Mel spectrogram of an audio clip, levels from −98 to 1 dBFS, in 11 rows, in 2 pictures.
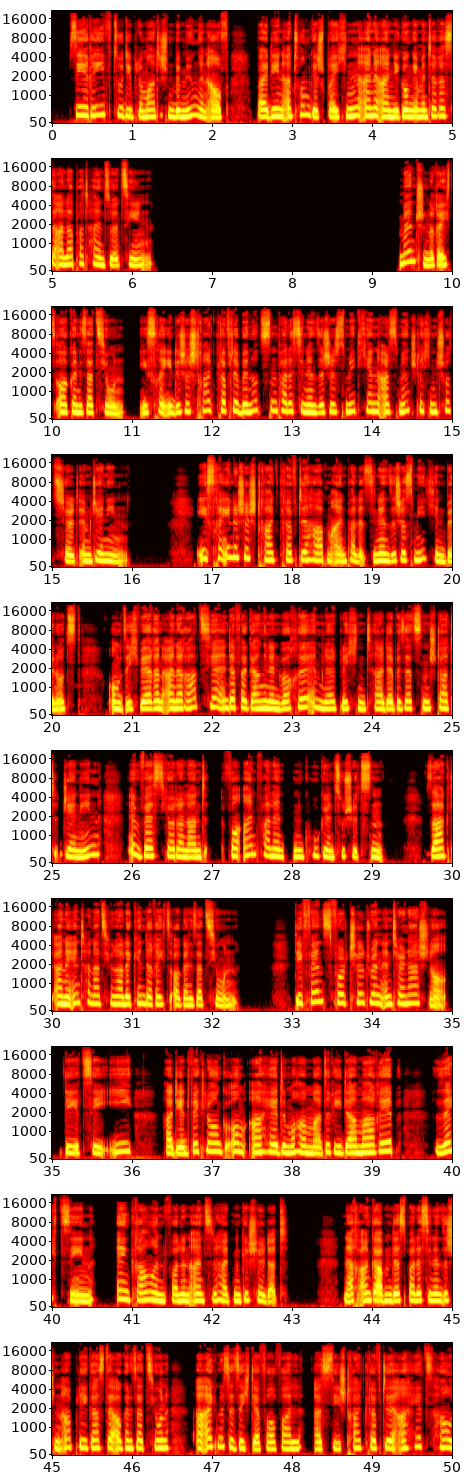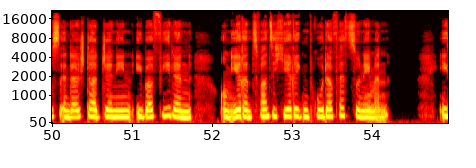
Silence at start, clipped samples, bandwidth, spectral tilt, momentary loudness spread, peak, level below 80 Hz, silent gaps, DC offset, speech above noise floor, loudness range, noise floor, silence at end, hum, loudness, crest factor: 0.25 s; under 0.1%; over 20 kHz; -4 dB/octave; 6 LU; -2 dBFS; -56 dBFS; 6.31-9.30 s; under 0.1%; 45 dB; 4 LU; -66 dBFS; 0 s; none; -21 LUFS; 18 dB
